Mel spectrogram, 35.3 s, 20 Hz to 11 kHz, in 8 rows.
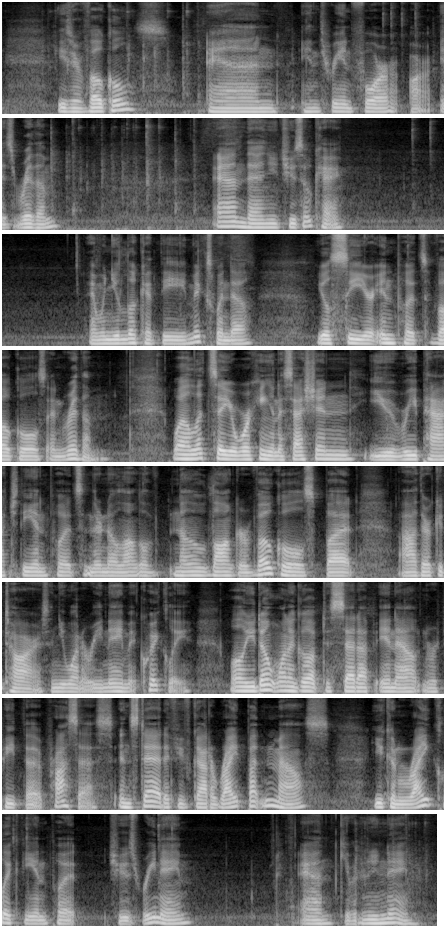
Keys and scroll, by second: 0.6-2.1 typing, 4.9-6.4 typing, 10.7 super+=, 34.7-35.2 typing.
